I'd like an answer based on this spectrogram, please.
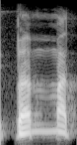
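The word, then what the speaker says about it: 밥맛: bamul air menanak nasi terus ada bab sama Mat hasnya gitu ya bab sama mat ada BB ketemu denganem miem itu dibaca m semuanya berarti Bam Mat asinya Bam Mat rasa nasi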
